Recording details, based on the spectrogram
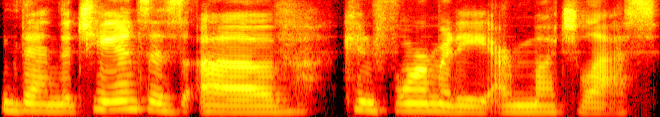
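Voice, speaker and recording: This woman has a plain, everyday voice, pitched fairly low. Her pitch varies in an ordinary way, and the background is quiet. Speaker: psychology lecturer. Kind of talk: lecture. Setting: online lecture with screen share. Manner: frequent filler words.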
